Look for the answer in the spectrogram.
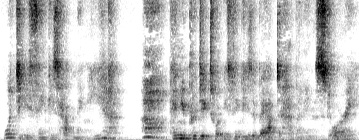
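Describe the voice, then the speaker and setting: A woman with an Australian accent presenting to young children and parents in an expressive, instructive way. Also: lowish voice, brisk, a little hiss or hum. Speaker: playgroup facilitator and presenter. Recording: echoey room, distant microphone.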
